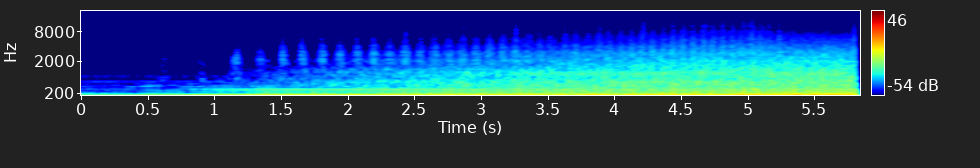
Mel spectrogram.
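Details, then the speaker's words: New-old-stock late-1970s Superlectric box fan with plastic-shelled motor on low, possibly slow until warmed up: steady low hum with even blade swish and only the faintest whine; runs normally. "it runs a little faster than the other one yourself and this one's really low on low maybe until it warms up it does have a bit of a motor wine but it's very faint"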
